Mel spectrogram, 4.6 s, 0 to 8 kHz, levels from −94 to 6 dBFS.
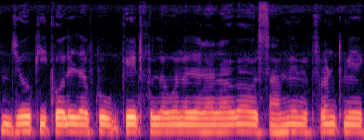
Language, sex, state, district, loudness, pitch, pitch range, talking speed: Hindi, male, Bihar, Saran, -16 LUFS, 115 Hz, 115-120 Hz, 235 wpm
